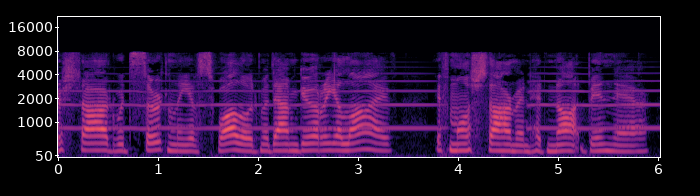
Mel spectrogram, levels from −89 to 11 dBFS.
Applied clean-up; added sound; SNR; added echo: none; Trumpet; 15 dB; none.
